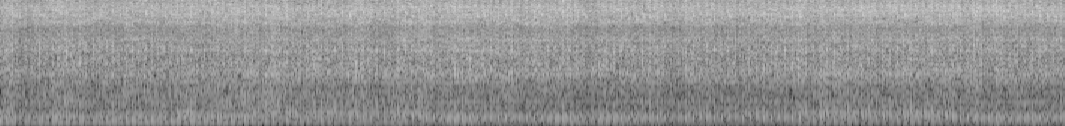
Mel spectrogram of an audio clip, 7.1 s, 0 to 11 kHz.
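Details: 1980 power tiller (rotovator) with Briggs and Stratton engine, running after spark was restored; carburetor cleaning may not be needed. Steady, even single-cylinder putter, no clacking or misses; normal running.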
